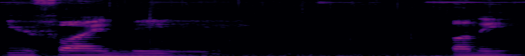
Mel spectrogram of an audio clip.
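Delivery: pushed-low radio voice; as deep and manly as you can. Pretend. Streamer doing the Silky Smooth redemption for chat, deep and manly. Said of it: "I have to talk like this for five minutes".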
